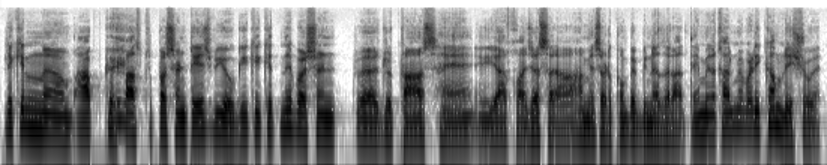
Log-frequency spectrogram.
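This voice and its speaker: A man's voice: medium pitch, moderate pace, hardly any pauses, darkish tone, dry recording, clean studio sound. A man hosting a podcast, steering the talk with short prompts and brief acknowledgements. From Pakistan. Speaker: podcast host. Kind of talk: interviewing.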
